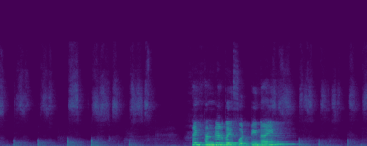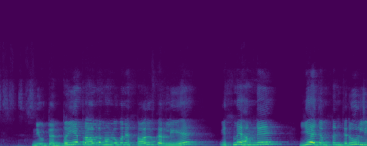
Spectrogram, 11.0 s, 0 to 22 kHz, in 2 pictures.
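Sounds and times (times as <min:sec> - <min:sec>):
marker writing on whiteboard: 0:00.0 - 0:02.4, 0:04.0 - 0:06.3.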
